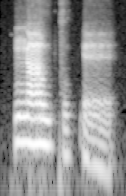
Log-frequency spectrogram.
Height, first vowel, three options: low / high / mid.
low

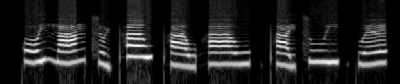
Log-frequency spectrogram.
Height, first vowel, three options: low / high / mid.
mid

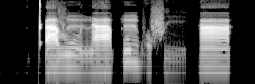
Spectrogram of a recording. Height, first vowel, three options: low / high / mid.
low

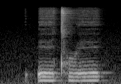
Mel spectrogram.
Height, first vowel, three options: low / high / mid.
mid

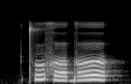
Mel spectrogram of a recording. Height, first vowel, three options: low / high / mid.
high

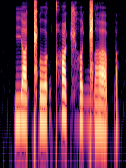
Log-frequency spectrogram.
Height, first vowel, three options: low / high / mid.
low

